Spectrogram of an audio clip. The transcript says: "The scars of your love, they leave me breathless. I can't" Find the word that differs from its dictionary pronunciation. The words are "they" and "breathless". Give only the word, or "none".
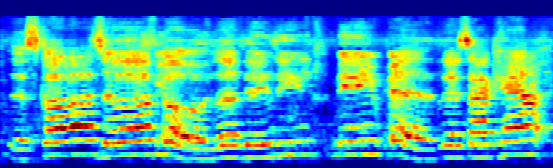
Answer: breathless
